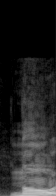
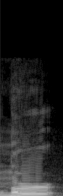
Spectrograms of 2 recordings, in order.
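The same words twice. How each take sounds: First: The vowel is full and clearly pronounced. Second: The vowel is reduced and weak.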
